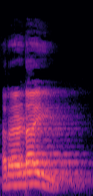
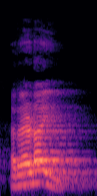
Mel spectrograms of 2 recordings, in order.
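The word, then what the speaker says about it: radii: का प्लूरल बनाते हैं तो उस समय इसका साउंड भी बदल जाता है और इसकी जो स्पेलिंग है वो हो जाती है रेडाई। क्या हो जाती है? रेडाई।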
